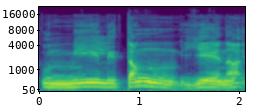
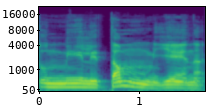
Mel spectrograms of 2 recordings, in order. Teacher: It's not N and it's not M, it's ng. you sort of place your tongue on the roof of the mouth and your air goes into your nose. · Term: anusvara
